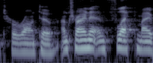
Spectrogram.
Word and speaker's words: Toronto: roasting me for saying toronto i'm trying to inflect my voice and when i do that i pronounce the tease if i'm talking every day i'm saying toronto so don't stress it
